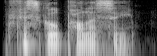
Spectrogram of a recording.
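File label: "fiscal policy", British English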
